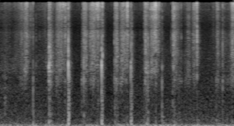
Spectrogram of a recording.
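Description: Tarot cards being shuffled by hand, a rapid run of close, papery riffles and slaps with uneven rhythm and no one talking.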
